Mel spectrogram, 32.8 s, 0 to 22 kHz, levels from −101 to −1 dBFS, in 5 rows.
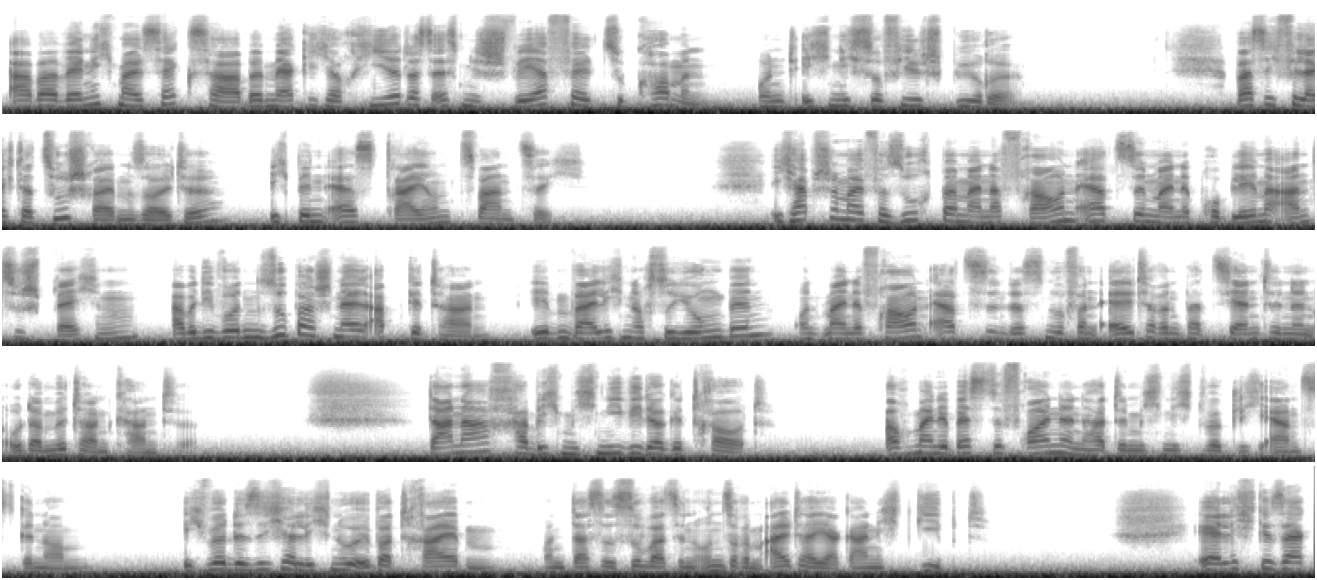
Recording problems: low rumble; loud; throughout; 8 dB below the speech

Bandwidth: 14 kHz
